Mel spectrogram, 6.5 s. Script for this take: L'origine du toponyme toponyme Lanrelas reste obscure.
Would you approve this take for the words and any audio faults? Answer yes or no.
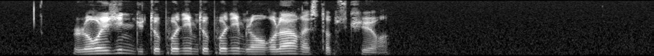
yes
